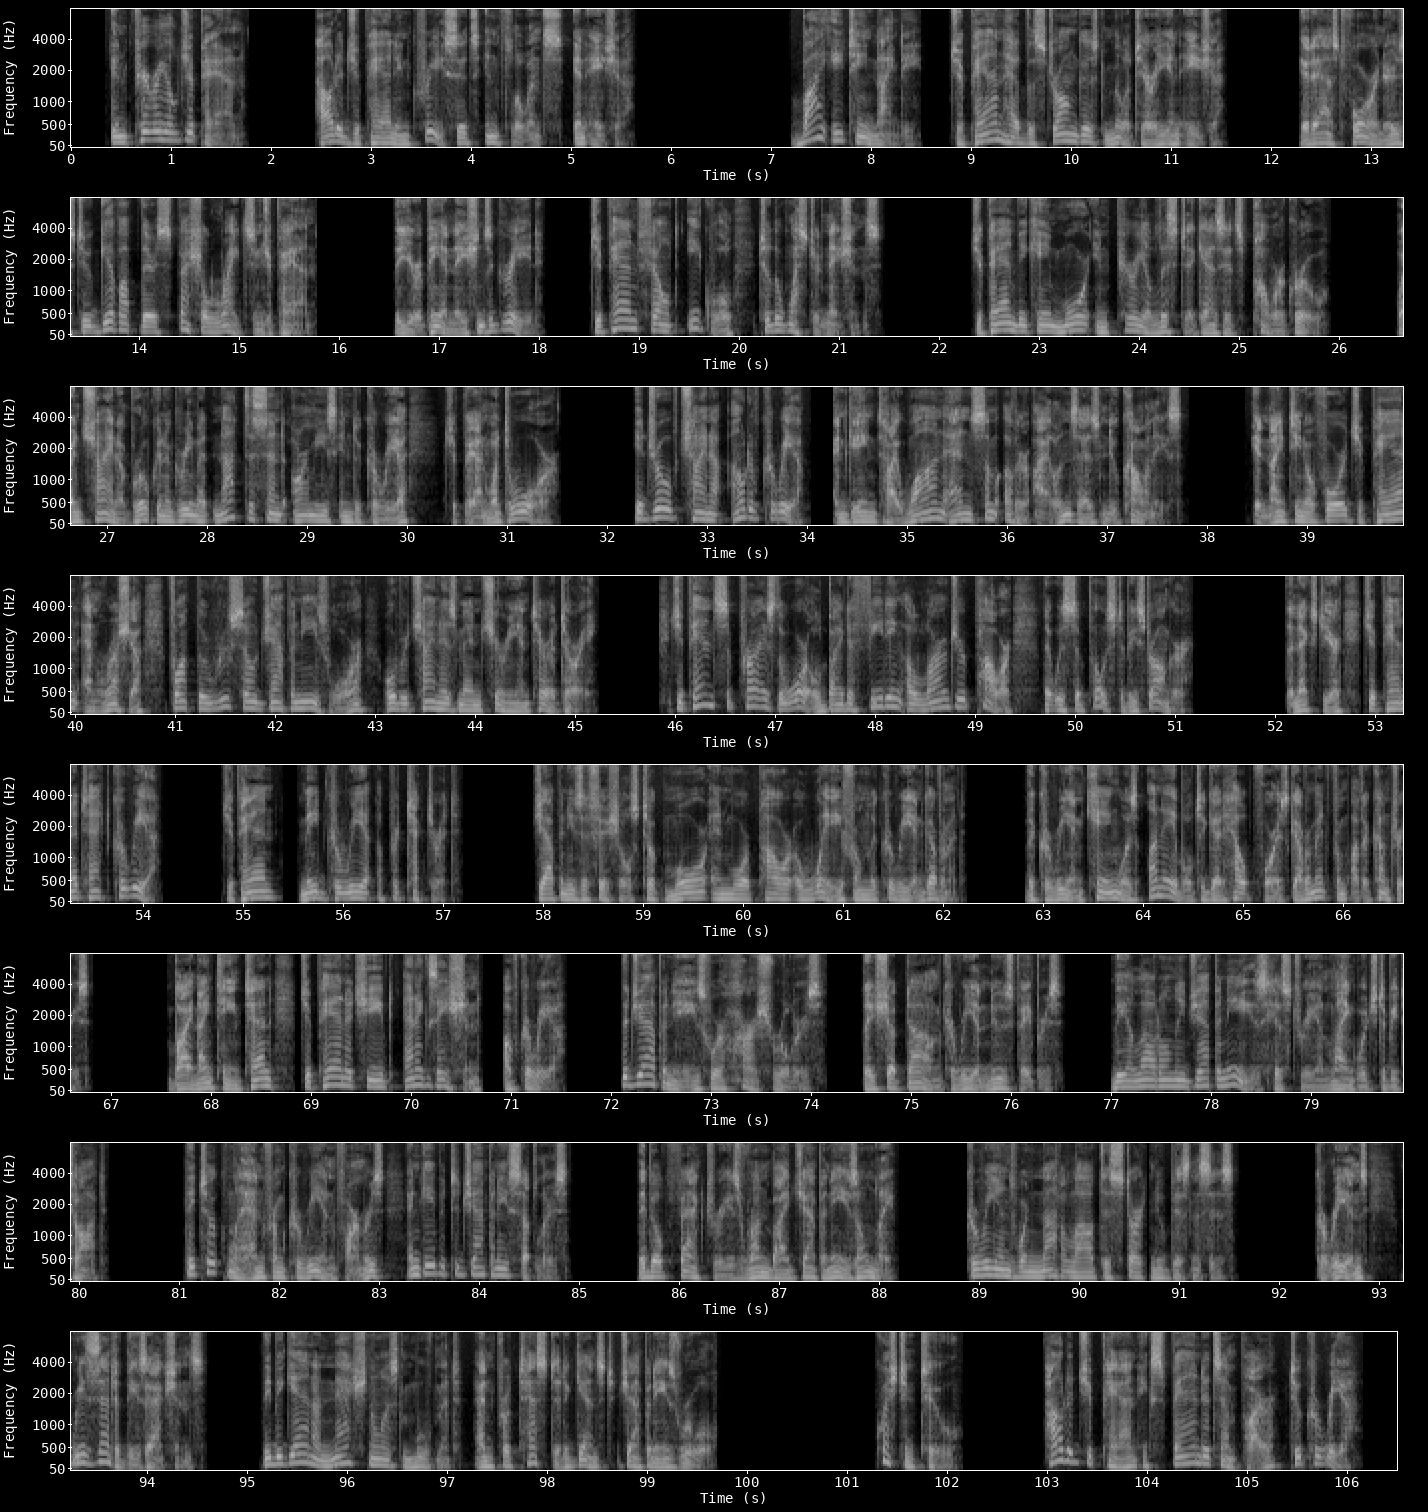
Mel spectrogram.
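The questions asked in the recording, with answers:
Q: How did Japan expand its empire to Korea?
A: It drove China out of Korea, attacked Korea and made it a protectorate in 1905, then annexed it by 1910.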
